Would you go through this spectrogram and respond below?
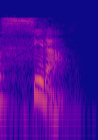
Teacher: Esse ra no final é a sílaba mais forte. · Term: oxítonas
